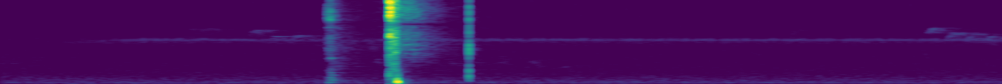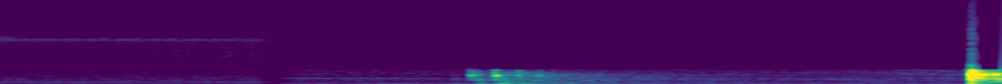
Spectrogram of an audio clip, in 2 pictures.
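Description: A recurve bow's string snaps off in the distance, and about a third of a second later a sharp crack follows as the arrow strikes the target beside the microphone, then a small tick. From about six seconds in, the same shot plays back slowed down and muffled: a drawn-out thud, then a louder, deeper impact near the end that fades slowly.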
